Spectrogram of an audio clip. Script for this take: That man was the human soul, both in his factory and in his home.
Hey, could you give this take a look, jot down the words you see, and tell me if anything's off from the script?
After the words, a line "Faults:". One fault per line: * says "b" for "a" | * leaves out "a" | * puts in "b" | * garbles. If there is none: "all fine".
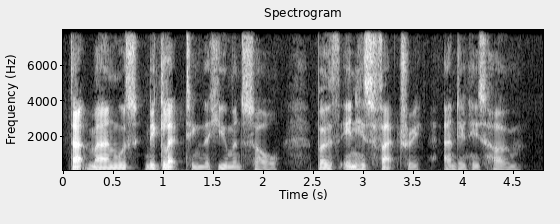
That man was neglecting the human soul, both in his factory and in his home.
Faults:
* puts in "neglecting"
